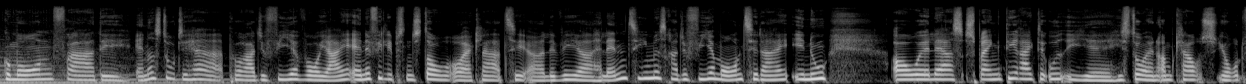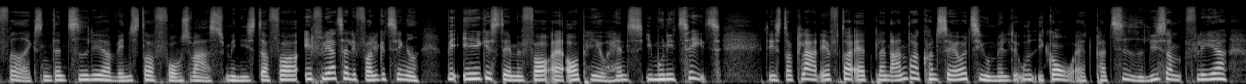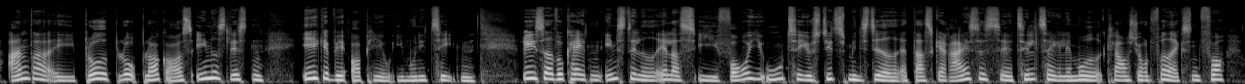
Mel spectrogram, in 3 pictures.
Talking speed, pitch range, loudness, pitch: 165 wpm, 195-235 Hz, -19 LUFS, 215 Hz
